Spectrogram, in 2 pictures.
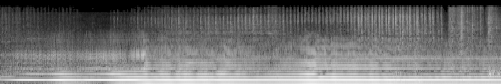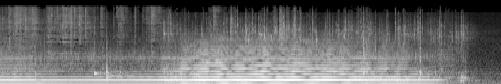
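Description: A tuba holds a low, steady note.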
